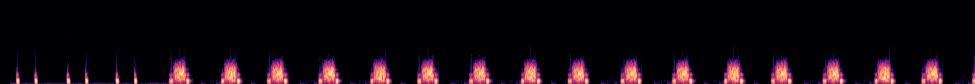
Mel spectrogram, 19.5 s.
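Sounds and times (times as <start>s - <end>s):
normal heartbeats: 0.2s - 8.8s, 9.4s - 19.4s
whooshing murmurs of aortic stenosis: 3.4s - 5.8s, 6.4s - 8.8s, 9.4s - 11.8s, 12.4s - 13.9s, 14.5s - 15.9s, 16.5s - 19.4s.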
